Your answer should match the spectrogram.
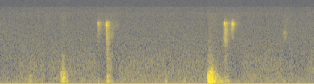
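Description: A handful of faint computer mouse clicks over near silence, some in quick pairs, while a file is being searched for.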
